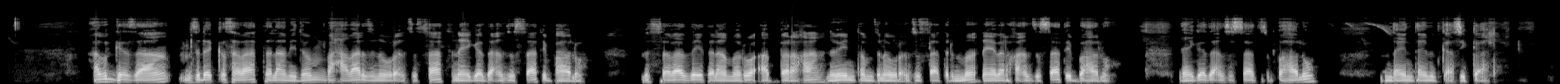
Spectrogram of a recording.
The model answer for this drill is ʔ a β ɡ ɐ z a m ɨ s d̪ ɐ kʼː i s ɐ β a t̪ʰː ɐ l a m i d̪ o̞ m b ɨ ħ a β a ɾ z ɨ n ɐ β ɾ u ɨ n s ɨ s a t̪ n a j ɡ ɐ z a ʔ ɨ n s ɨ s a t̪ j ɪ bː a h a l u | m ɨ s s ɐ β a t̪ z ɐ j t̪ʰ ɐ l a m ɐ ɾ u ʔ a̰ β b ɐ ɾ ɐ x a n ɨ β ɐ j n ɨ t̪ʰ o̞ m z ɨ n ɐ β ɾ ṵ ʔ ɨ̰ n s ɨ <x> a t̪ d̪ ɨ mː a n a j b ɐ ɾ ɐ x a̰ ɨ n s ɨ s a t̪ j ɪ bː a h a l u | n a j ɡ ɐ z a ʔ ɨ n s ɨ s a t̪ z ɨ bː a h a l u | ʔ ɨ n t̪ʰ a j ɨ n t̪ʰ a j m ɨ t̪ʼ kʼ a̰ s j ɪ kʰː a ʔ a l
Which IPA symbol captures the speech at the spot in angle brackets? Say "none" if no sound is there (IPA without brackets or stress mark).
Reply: s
